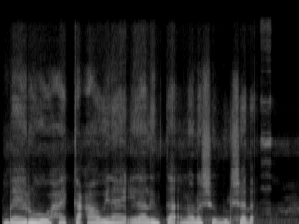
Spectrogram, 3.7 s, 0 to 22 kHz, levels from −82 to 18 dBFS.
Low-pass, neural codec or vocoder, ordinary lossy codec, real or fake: 19.8 kHz; autoencoder, 48 kHz, 128 numbers a frame, DAC-VAE, trained on Japanese speech; none; fake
